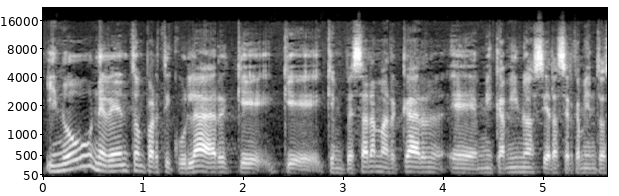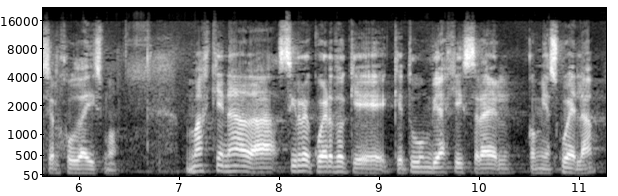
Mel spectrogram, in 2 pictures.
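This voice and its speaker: A man with a Chilean accent speaks on the low side as an interview guest. He is a rabbi who explains things reflectively, often repeating a word while he finds the next phrase. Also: normal speed.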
